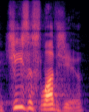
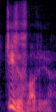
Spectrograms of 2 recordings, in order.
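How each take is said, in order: First: It is said earnestly, with strong conviction. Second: It is said flatly, without conviction. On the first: The speaker truly believes it and inspires belief. The speaker calls it right. "my conviction serves to fuel your conviction" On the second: The listener is left unsure what is meant. The speaker calls it wrong. "If I say it like that, you're kind of left to what does he mean by that?"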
